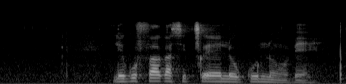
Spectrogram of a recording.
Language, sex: Swati, male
